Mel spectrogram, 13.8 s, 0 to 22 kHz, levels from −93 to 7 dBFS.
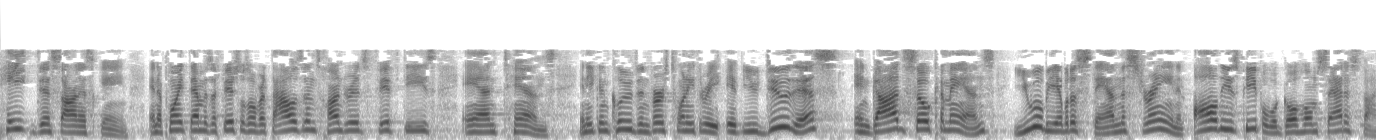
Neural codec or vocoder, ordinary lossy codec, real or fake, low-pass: none; MP3, 24 kbps; real; 7.2 kHz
